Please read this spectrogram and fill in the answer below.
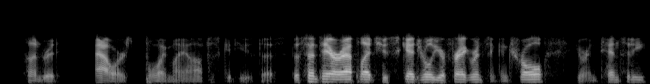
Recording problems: phone-call audio; poor line; nothing above 3.5 kHz

